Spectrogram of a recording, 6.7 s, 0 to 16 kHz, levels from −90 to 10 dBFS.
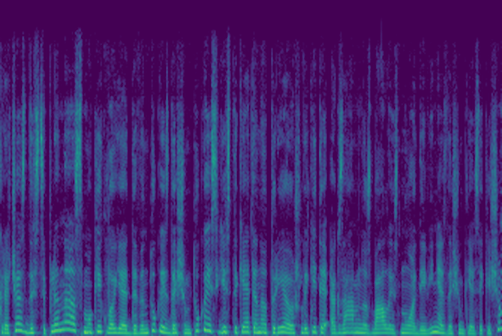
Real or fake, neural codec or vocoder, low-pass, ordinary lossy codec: fake; vocoder, 44.1 kHz, 128 mel bands every 256 samples, BigVGAN v2; 14.4 kHz; AAC, 96 kbps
